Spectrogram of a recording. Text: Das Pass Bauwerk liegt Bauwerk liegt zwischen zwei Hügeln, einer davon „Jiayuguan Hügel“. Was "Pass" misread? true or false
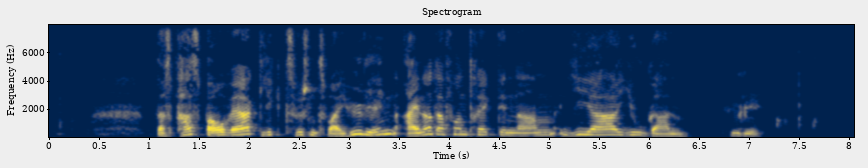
false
